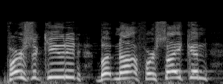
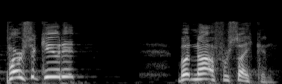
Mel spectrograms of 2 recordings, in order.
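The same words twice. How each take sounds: First: "Persecuted" high, "forsaken" rung out loud; loud preached verse. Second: "Persecuted" lifted high, "not" leaned on; quoted scripture. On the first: Acted. Preacher thunders the verse again, louder. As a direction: shout "Persecuted, but not forsaken" to the church. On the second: Retold or imitated. Preacher quotes scripture to the congregation. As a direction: read "Persecuted, but not forsaken" with a lift. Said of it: "he goes on to say".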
